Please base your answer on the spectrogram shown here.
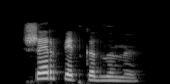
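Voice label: "шер петкӧдлыны", Komi, female; kpv audio dict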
